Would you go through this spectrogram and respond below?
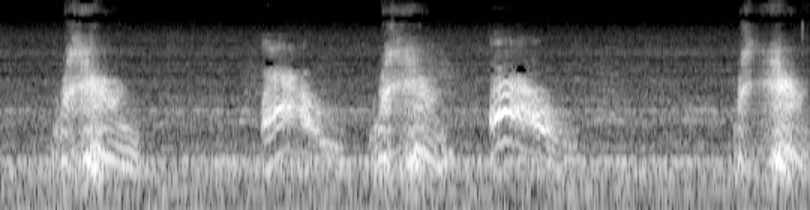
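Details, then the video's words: Talkative newborn lion cubs at Taigan give a series of five harsh, wavering mews. Each one bends downward, and some come in quick pairs, over a constant low hum. "Новорождённые львята - разговорчивое чудо!"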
